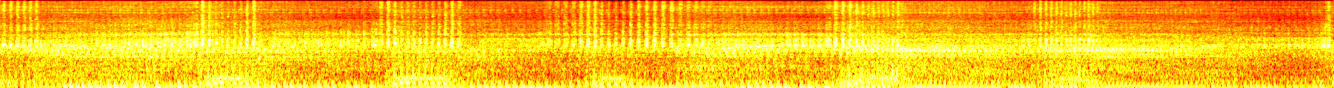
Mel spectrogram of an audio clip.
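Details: Suzuki Smash motorcycle: engine sputters and stumbles, dying when throttle is forced; carburetor checked clean, ignition not fully reaching the spark plug, sparking visible at the plug cap in the dark.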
